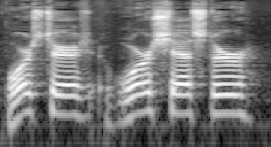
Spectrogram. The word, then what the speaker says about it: Worcester: I knew I was always going to say it wrong, just like Worcestershire sauce, right? Worcester, Massachusetts.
